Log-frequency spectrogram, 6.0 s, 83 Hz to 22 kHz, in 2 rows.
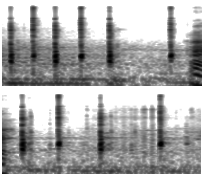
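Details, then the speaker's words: Yamaha Mio M3 125 scooter with a rough-running complaint, magneto cover off and the fan turned by hand: crisp clicks about three per second. The cam chain is slack from a failed tensioner. "Nah setelah saya buka hai hai Hai selesai buka magnetnya sini saya putar kipasnya Hai Nah ada suara ceklek ceklek gitu bro Nah"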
